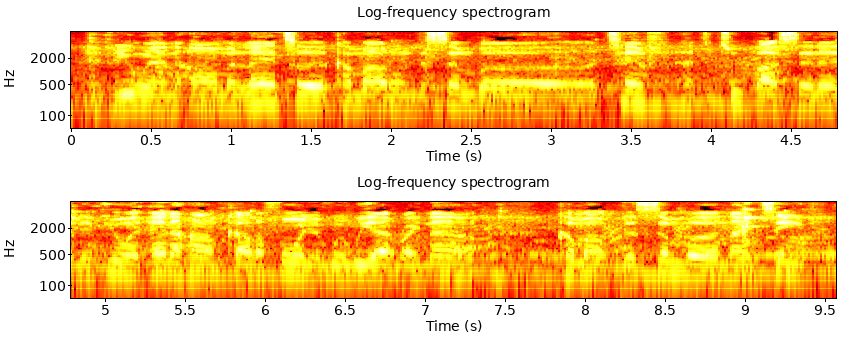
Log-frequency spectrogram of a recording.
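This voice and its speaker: With clear music behind him, a man keeps to a moderate pace. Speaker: guest. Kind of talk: interview answer. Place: cafe. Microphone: camera far.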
